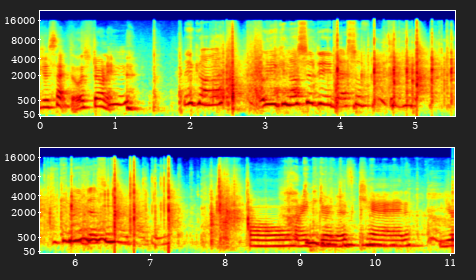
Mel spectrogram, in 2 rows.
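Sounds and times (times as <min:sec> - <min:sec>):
plastic packaging rustling: 0:02.0 - 0:08.5.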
